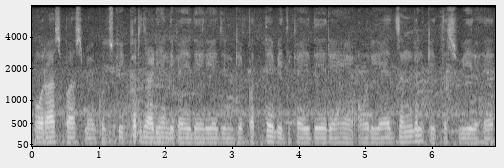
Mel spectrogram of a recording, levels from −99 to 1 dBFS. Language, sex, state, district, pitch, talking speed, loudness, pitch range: Hindi, male, Rajasthan, Bikaner, 100 Hz, 200 wpm, -21 LUFS, 100-105 Hz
